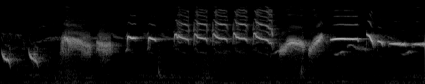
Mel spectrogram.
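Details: Tame caged Chinese hwamei singing heavily: a rich run of varied clear whistles, slurred rising and falling notes and quick repeated phrases, with no other sounds.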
